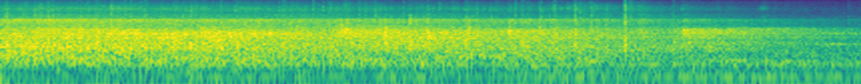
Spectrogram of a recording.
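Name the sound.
applause at a wedding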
